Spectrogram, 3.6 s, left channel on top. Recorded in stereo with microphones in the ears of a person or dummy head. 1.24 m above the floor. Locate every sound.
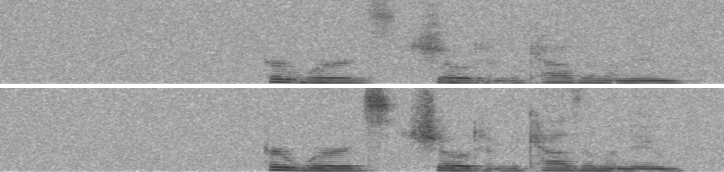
1.3 s a woman speaking: 80° right, 2 m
